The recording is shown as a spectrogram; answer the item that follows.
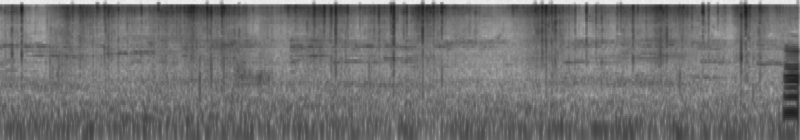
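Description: Quiet rustling and light footsteps through tall weeds and grass, heard as scattered small crackles over a low outdoor background.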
